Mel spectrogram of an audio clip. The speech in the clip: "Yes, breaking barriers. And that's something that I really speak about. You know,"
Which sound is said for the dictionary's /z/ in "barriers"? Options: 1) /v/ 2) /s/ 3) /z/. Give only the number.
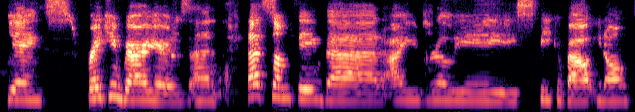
3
